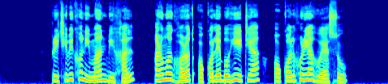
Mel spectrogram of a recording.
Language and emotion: Assamese, sad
